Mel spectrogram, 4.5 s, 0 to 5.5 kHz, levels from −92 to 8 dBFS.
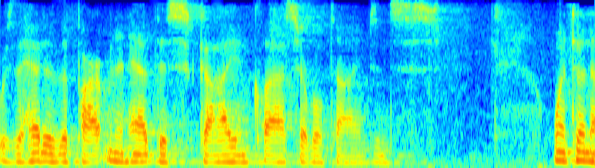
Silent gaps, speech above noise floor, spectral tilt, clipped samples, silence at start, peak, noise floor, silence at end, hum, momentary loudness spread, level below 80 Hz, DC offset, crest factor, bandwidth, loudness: none; 24 dB; -7.5 dB/octave; under 0.1%; 0 s; -2 dBFS; -43 dBFS; 0 s; none; 14 LU; -48 dBFS; under 0.1%; 18 dB; 5.4 kHz; -21 LUFS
